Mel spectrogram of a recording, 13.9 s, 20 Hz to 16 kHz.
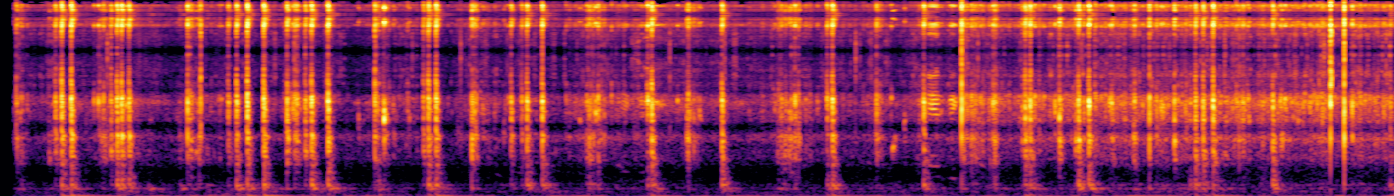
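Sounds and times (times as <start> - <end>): kayak paddle splashing water: 0.1 - 13.9
water dripping: 0.2 - 13.9.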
